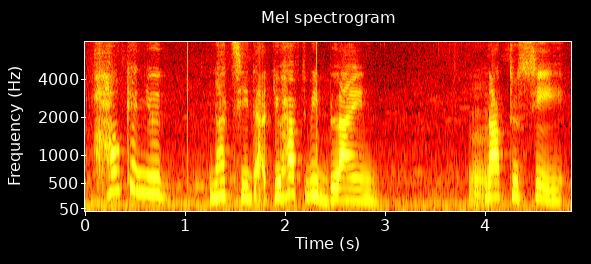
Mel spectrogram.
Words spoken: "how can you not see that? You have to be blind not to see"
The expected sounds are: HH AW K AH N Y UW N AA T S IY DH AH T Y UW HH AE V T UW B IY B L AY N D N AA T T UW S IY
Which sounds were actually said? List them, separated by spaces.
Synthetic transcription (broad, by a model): HH AW K AH N Y UW N AA T S IY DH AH T Y UW HH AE F T UW B IY B L AY N D N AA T T UW S IY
